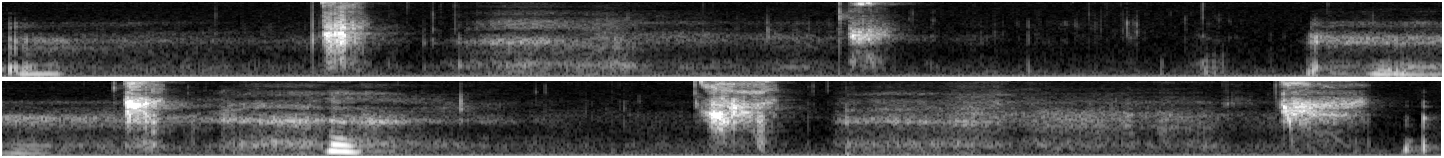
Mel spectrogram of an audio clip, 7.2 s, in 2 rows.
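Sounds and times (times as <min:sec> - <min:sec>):
wet noises: 0:00.8 - 0:01.1, 0:05.3 - 0:05.7, 0:06.8 - 0:07.1.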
